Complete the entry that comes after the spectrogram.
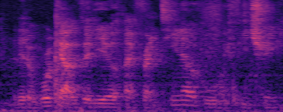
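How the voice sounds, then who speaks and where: With an American accent, a man speaks in a very deep, low voice with ordinary pitch variation, over noticeable background noise and audible room echo. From Utah. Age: 20s. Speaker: podcast host. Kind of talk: casual monologue. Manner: animated.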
